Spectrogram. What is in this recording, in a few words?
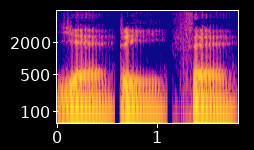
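"yerithe", concatenated syllables; Affixing experiment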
